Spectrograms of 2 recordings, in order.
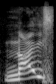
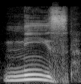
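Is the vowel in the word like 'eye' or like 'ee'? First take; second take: eye; ee. First: The vowel sounds like 'eye'. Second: The vowel sounds like 'ee'. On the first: The speaker calls it wrong. "नाइस नहीं" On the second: The speaker calls it right.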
